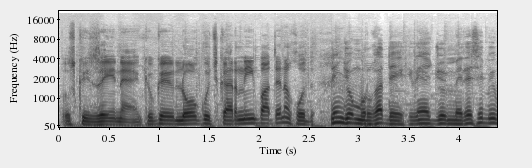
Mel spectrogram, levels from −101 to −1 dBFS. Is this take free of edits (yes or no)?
no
